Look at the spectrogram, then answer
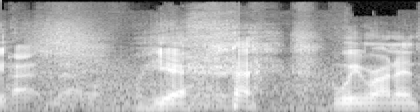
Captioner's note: laughs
